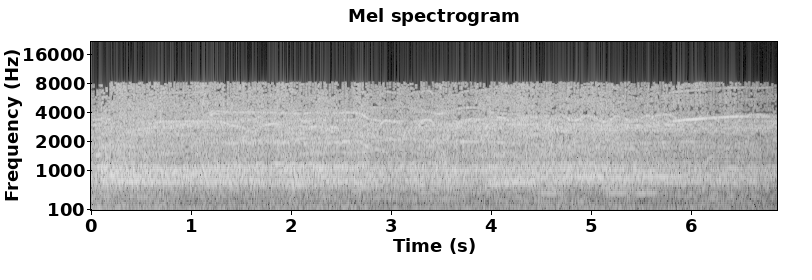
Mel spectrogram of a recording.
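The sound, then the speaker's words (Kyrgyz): Crowd of supporters of reformist candidate Mousavi lined along Tehran's main street, chanting and shouting together, a steady dense mass of loud voices that eases slightly toward the end. “Реформист Мусавинин колдоочулары Тегерандагы эң башкы жана узун көчөгө чыгып шаардык ак жарган кан жолдун башынан аягына чейин кыркаар тартып тизилип уран чакырып кыйкырып турушту.”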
